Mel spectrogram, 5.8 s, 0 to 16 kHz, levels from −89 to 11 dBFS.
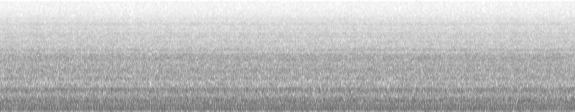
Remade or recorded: recorded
